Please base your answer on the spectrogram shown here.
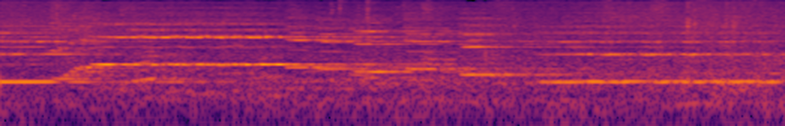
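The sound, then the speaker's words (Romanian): An announcement chime sounds in the terminal of Chișinău airport, a sequence of clear, sustained tones ringing out over a steady background hum. “Colaboratoarea noastră, Ilinca Telefka, s-a gândit că locul cel mai bun pentru a afla răspunsuri este aeroportul Chișinău.”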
